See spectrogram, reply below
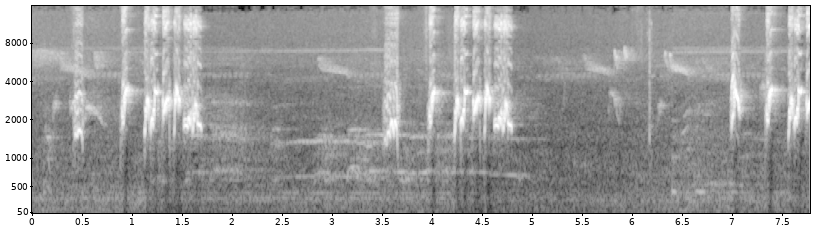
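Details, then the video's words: Red-whiskered bulbul singing in Thailand, southern master-style song used to excite caged birds and teach chicks: three rapid phrases of bright, tumbling whistled notes about every three seconds, with faint distant bird whistles between. "เสียงนกกรงหัวจุก สำหรับต่อ หรือ เปิดให้นกคึก เสียงเพราะๆ"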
